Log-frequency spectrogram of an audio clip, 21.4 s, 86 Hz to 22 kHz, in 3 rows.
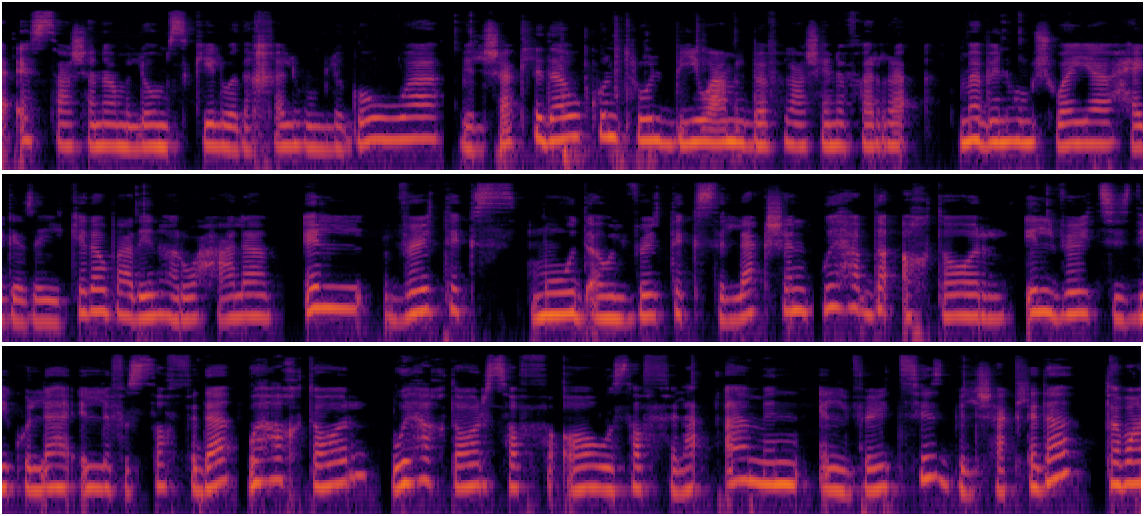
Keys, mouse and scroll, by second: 2.7 ctrl+b, 5.8-8.8 middle drag, 8.9-10.3 drag, 13.4 middle click, 14.8 click, 15.7 ctrl+z, 17.8 shift+click, 18.9-20.3 middle drag, 20.3 shift+click, 21.2 middle click.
